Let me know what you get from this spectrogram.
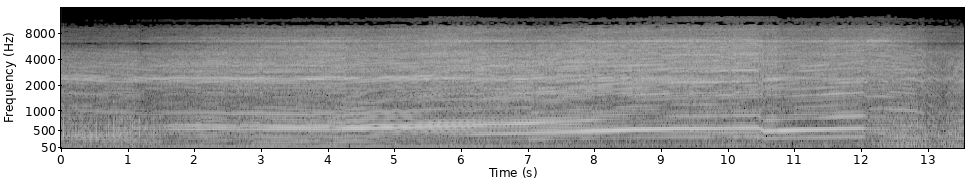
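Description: Yamaha YZF-R1 sport bike's inline-four engine heard from onboard, pulling hard in second gear with its pitch rising steadily, then a quick upshift to third about ten seconds in and further acceleration, with the throttle easing off near the end. Wind rush on the microphone underneath.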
